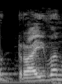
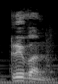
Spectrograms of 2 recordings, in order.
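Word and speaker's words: driven: कई बार स्टूडेंट्स इसकी third form को ड्राइवन कहते हैं, ये गलत है, आप ध्यान रखिए, इसका करेक्ट प्रोनाउंसिएशन है ड्रिवन।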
